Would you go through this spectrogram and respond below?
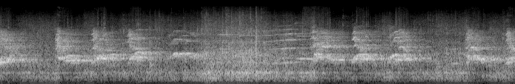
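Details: A litter of Malinois puppies, eight weeks old, gives bursts of high-pitched yelping barks and whiny yips, overlapping calls rising and falling in quick succession with brief gaps, against a steady hiss.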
